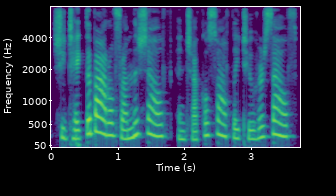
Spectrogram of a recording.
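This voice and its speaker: An older woman, a grandmother, reads a rhyming children's picture book aloud with expressive, theatrical emphasis on key words. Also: a little high. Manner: theatrical emphasis, drawn-out key words, dropping to hushed asides.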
